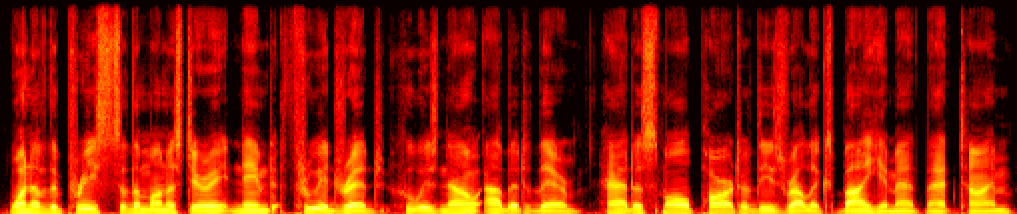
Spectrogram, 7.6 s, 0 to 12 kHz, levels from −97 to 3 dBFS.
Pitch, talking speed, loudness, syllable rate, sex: 135 Hz, 205 wpm, -19 LUFS, 5.1 syllables/s, male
